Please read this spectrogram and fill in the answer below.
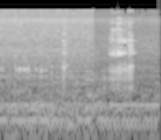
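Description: Chopped onion, garlic and bell pepper sizzling in oil in a frying pan while a metal spoon stirs them. The sizzle fades about halfway through, and a few short metal scrapes follow near the end.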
